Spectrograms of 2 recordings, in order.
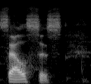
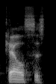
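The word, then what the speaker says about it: Celsus: The first anti-semite who promoted this was somebody called Celsius and or Kelsus depending on your pronunciation.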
